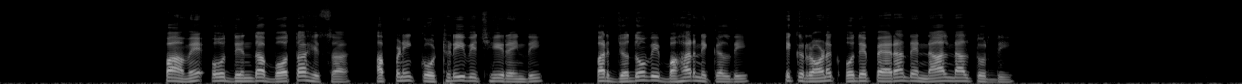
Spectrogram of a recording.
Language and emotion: Punjabi, neutral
